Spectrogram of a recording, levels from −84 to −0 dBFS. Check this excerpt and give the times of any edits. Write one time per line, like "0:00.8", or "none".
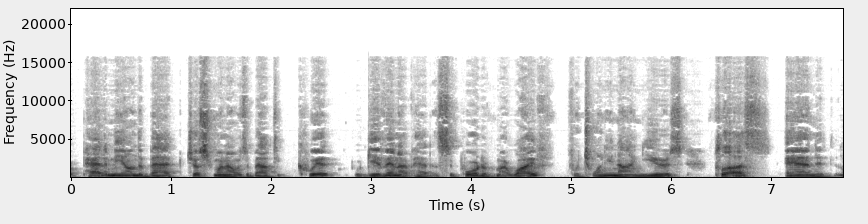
none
